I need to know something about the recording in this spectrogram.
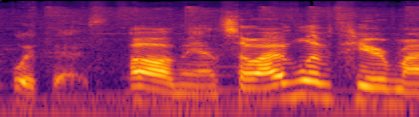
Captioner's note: pat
